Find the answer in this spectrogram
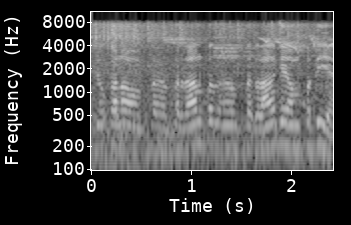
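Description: Speech only: men's voices talking in short broken phrases. No distinct non-speech sound stands out.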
